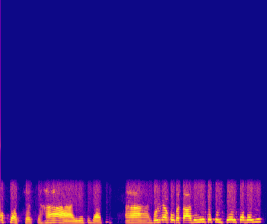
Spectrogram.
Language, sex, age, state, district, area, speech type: Urdu, female, 60+, Uttar Pradesh, Rampur, urban, conversation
